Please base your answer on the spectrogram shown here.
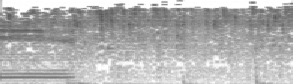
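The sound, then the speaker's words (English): Water runs from a tap and fills a tub, a steady, broad hiss of flowing water that continues evenly, with no talk over it. “We took a little break there while the water was filling”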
